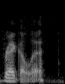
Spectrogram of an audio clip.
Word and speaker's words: regolith: So the dust that covers Mars is called regolith. – Mm-hmm. – If I am pronouncing that correctly. – You are.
